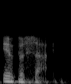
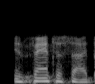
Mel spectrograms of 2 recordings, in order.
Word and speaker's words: infanticide: I guess I should pronounce it correctly. See, it's actually infanticide, but I think if you just say emphasize, if you emphasize the word infant, I think it drives the point home.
